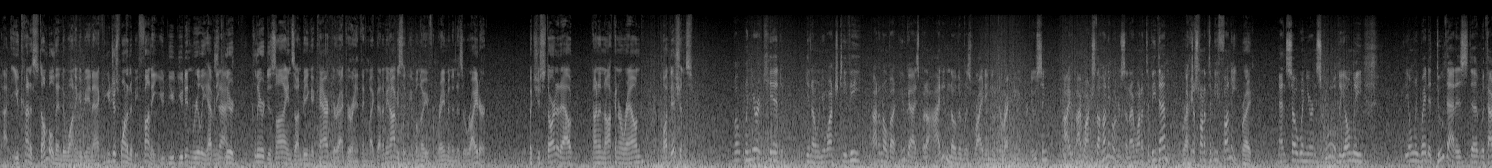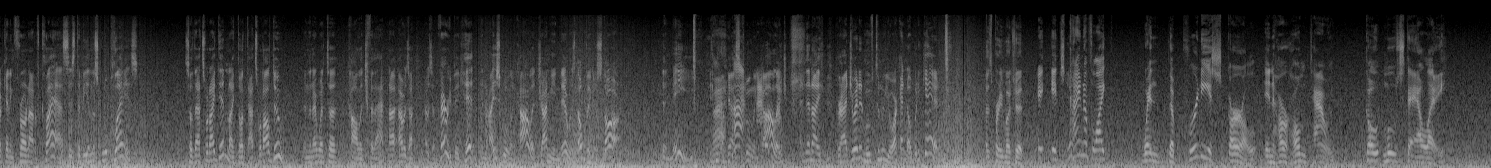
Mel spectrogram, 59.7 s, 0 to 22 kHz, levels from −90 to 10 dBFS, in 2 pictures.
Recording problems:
wind noise on the microphone; heavy; 10 dB below the speech

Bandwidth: 15 kHz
